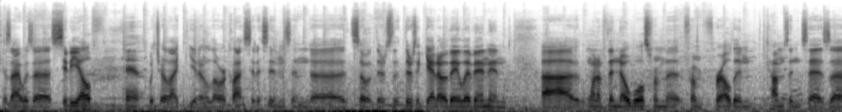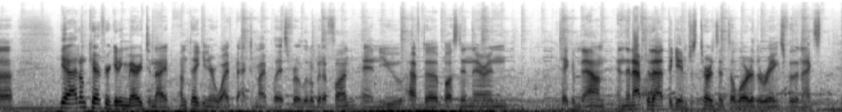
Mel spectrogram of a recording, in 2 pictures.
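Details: Adult male speakers, podcast-style conversation; ordinary conversational speech.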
